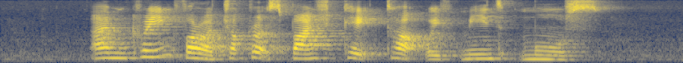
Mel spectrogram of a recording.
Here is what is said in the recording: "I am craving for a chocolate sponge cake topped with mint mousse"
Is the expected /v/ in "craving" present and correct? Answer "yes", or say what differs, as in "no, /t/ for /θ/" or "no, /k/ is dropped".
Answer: no, /v/ is dropped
